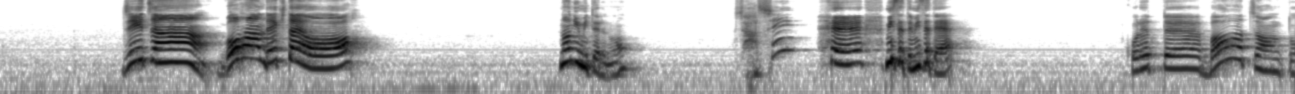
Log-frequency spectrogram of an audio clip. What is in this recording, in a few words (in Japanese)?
セリフ 少年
